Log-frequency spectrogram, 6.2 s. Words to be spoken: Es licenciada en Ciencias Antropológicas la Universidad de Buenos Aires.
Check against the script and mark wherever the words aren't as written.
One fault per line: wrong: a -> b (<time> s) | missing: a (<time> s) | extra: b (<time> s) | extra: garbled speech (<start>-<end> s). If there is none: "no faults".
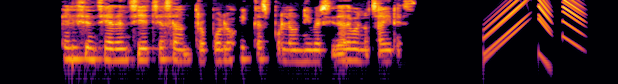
extra: por (2.7 s)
